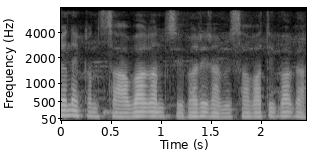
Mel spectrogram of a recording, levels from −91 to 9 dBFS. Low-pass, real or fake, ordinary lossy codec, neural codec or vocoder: 7.2 kHz; real; none; none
